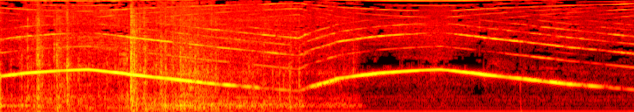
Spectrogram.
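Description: Electronic siren wail from a Barbie toy ambulance, rising and falling slowly twice. A rough rumble of the toy's wheels rolling over carpet runs under it for the first few seconds.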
